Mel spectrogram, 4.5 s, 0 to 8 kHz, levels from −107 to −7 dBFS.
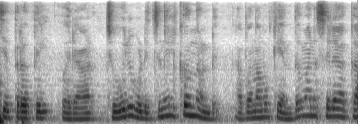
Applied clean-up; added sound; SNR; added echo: none; Bass drum; 18 dB; reverberation time 0.1 s.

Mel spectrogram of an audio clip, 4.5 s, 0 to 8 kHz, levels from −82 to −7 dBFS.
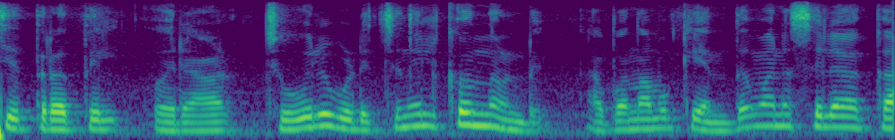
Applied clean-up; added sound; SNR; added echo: none; none; none; none.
